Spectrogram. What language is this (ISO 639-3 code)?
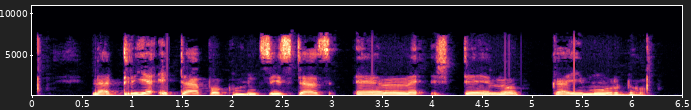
epo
